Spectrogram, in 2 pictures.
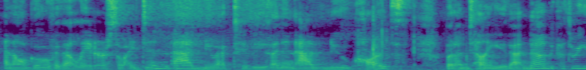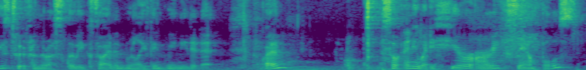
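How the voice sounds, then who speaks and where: A woman's voice: on the low side, normal speed, creaky, darkish tone, slight background noise. A woman teacher giving a remote phonics lesson, patiently asking questions and answering them herself. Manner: patient, asks and answers her own questions.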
